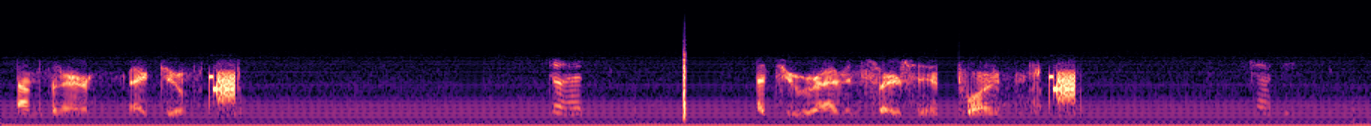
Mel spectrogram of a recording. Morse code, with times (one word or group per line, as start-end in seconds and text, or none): none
